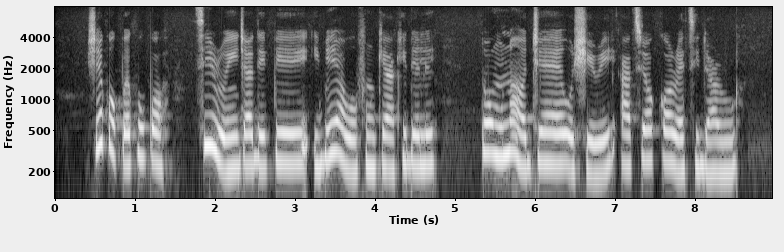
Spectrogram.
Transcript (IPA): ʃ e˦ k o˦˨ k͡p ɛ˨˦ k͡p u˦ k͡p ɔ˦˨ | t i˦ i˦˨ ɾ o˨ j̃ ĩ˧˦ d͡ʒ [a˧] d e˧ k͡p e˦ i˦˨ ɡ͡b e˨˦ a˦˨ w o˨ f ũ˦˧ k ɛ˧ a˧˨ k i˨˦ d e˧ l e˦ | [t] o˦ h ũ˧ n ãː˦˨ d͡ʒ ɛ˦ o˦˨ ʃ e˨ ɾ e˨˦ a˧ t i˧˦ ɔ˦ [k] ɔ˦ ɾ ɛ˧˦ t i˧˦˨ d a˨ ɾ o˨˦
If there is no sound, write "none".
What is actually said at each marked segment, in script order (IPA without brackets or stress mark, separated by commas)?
a˧, t, k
